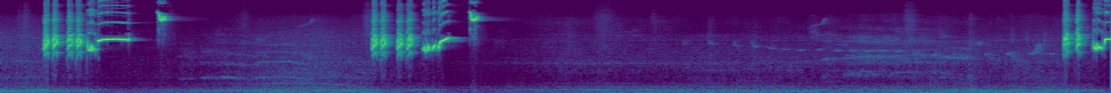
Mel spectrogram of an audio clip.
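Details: Kept orange-headed thrush giving pacing song in spaced bursts: harsh, scratchy notes ending in a clear high whistle, repeated about every four to five seconds, with a constant low drone behind.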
